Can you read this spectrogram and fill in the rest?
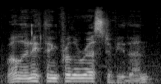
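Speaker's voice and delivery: loud, fast tavern barkeep; gruff barkeep. Acted. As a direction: bellow it like a busy barman. Barkeep voice again.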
